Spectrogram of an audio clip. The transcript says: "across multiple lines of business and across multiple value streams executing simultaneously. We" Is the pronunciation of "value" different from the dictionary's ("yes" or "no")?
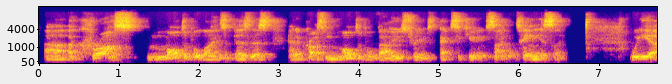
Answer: no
